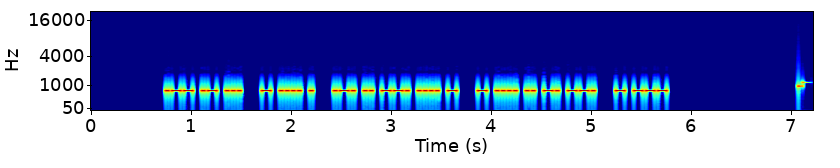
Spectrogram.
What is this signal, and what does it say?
Morse code, heard as a keyed tone, about 40 wpm, 700 Hz. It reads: WAS THE RIGHT THING TO
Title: Sets of 5 Words Encore2 40wpm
